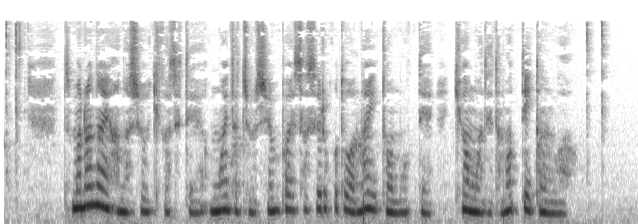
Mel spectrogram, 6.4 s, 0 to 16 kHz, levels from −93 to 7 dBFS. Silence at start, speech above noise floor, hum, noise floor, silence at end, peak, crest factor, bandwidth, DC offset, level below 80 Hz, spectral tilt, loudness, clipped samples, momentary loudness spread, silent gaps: 0.4 s; 27 dB; none; -46 dBFS; 0.7 s; -4 dBFS; 16 dB; 11.5 kHz; under 0.1%; -54 dBFS; -5.5 dB/octave; -20 LUFS; under 0.1%; 14 LU; none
